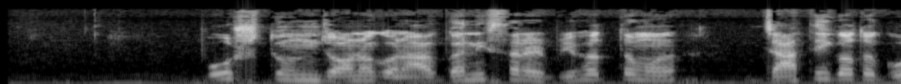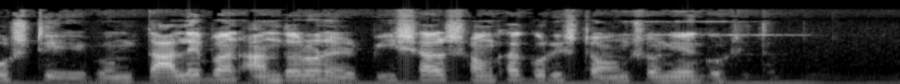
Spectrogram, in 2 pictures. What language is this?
Bangla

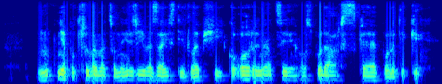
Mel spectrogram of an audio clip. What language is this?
Czech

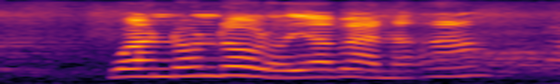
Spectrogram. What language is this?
Venda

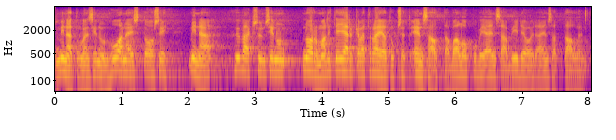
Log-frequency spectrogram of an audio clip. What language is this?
Finnish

